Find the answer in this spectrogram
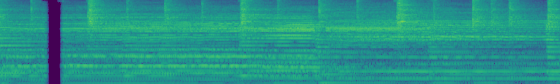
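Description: Church choir singing sustained notes with instrumental accompaniment. The sound cuts out completely for an instant about half a second in.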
